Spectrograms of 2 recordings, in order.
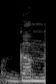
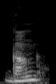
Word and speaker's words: गं: है, तब उसको आपको सिर्फ गम ही बोलना है, गंग नहीं बोलना है। गंग अगर गलती से बोलते हो तो उसका कोई दुष्परिणाम नहीं मिलेगा, लेकिन इसका सही उच्चारण सिर्फ और सिर्फ गम आएगा।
